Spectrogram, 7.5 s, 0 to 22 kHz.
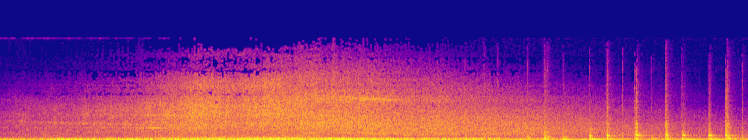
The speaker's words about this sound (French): Le 1er août 1972, le DC-8 atterrit à l'aéroport d'Alger.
